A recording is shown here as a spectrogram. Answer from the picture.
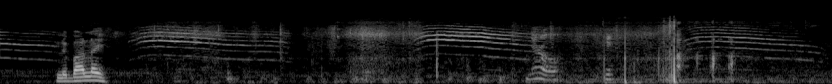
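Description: A small young animal crying: three long, high-pitched cries that slide down in pitch, with a brief low human voice about a second in and a sharp tap shortly before the end.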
